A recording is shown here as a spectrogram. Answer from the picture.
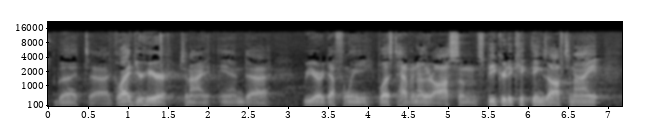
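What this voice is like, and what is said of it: Raspy voice. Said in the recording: “My voice is really raspy for some reason... just got done smoking about six cigars. And uh, this is what it sounds like after you do that.”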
